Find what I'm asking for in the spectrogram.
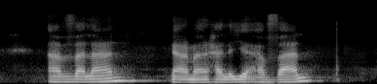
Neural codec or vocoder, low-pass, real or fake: codec, 24 kHz, 0.9 kbps, DualCodec; 10.8 kHz; fake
